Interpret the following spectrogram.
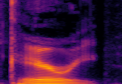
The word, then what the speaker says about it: Kari: Her name is spelled Kari, Kari Lake. Apparently she calls herself Carrie Lake. I still say Kari.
